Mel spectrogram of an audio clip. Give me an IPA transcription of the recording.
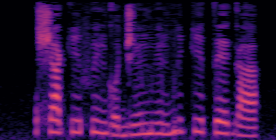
ʃ a˧ k i˧ f ĩ˧ ɡ o˨ d͡ʒ ĩ˨˦ b ĩ˧ b i˦ k i˦ t e˦ ɡ a˧

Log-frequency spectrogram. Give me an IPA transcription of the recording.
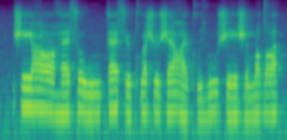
ʃ eː˦ ʕ ɑː˦˨ ɦ æ˧ s o˦˨ w uː˨ k æ˦ s ø˨ kʷʼ ɑ˦ ʃ ø˦˨ ʃ æ˦ ʕ æ˨ kʷʼ i˨ ɦ uː˦ ʃ eː˧ ʒ ə˧ m ə˦ dˤ a˦

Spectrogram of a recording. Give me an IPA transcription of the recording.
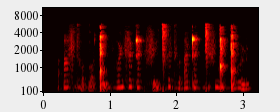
ʔ ɑ f dʱ ɔ̰ ɡ ɔ̰ ǃ ṵ bʱ ɔ ɳ f a ʈ a k f ḭ ɳ ǀʰ ə dʱ ʊ ʔ ɑ ʈ a ʈ ɡ͡ǀ i f ŋ͡ǃ i ɡ͡ǃ u ɳ

